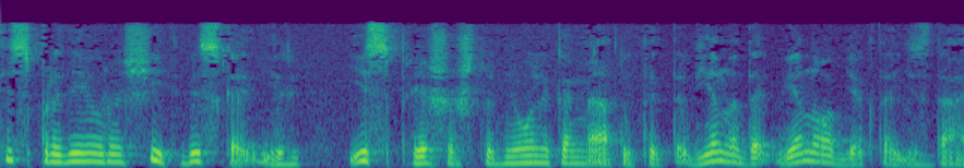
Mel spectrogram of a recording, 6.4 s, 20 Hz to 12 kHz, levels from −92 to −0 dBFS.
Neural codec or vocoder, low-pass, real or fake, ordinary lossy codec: none; 7.2 kHz; real; MP3, 32 kbps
